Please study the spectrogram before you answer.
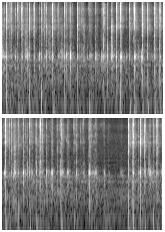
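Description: Fingertips tap the sides and base of a small, empty red paper cup held upside down, giving a quick, steady run of light, dry clicks. Each tap is short with almost no ring, carrying a bright papery edge. There is a brief pause near the end before the tapping picks up again.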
